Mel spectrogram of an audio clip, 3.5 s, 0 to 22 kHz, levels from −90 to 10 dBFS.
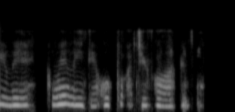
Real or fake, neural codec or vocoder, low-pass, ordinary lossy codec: fake; codec, 24 kHz, 0.9 kbps, WavTokenizer, medium music audio release; 7.2 kHz; Opus, 24 kbps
